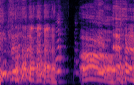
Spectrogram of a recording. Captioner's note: everyone laughing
